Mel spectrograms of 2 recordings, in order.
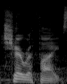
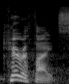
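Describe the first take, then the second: First: The word begins with a soft ch sound. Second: The word begins with a hard k sound. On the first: The speaker calls it wrong. "That's very North American English" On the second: The speaker calls it right. "like the hard C H, like the Greek style"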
